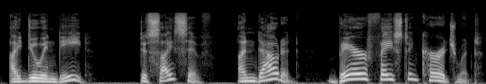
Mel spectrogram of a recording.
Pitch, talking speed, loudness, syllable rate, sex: 165 Hz, 85 wpm, -17 LUFS, 5.0 syllables/s, male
